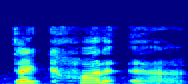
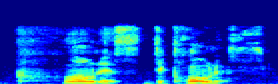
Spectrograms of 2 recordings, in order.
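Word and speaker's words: Diclonius: So Lucy is what's known as a dichotomous. God, I always get the pronunciation on this off. Diclonus. She is a Diclonus, which is an evolutionary offshoot of the human race.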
